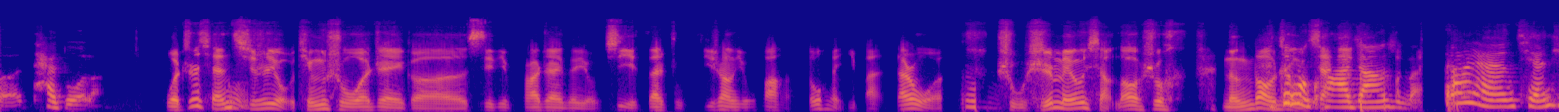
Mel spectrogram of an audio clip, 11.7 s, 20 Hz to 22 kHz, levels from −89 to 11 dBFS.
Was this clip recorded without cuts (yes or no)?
no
